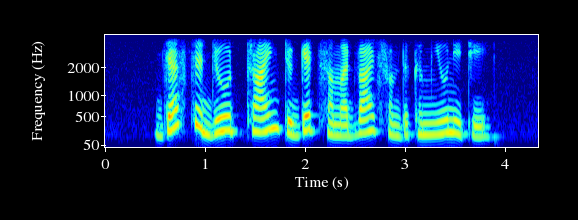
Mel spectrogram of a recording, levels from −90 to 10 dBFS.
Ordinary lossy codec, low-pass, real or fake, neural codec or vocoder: none; 3.6 kHz; real; none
